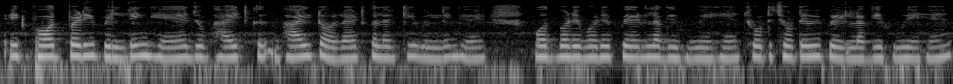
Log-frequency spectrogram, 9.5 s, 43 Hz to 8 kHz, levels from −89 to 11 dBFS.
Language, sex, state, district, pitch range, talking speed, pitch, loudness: Hindi, female, Uttar Pradesh, Varanasi, 215-235 Hz, 170 wpm, 225 Hz, -31 LUFS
